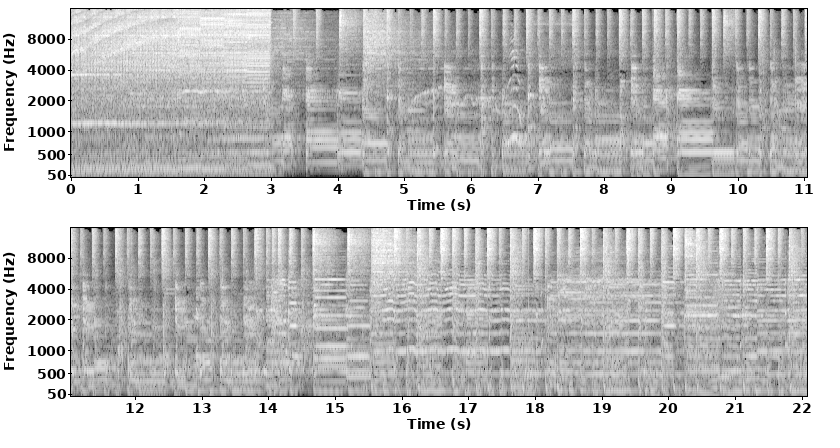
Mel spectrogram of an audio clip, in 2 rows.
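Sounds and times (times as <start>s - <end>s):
electronic music with electric guitar: 0.0s - 22.0s
steady bass beat: 4.4s - 22.0s.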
